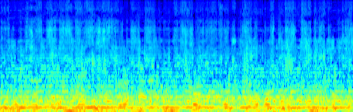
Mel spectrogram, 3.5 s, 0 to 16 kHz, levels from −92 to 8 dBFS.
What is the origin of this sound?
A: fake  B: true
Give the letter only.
A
